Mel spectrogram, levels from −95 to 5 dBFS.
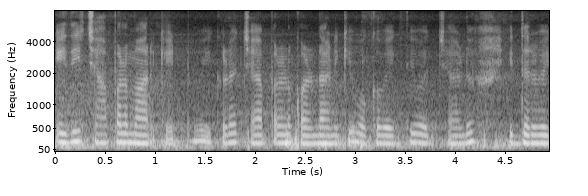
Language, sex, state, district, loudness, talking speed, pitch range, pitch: Telugu, female, Andhra Pradesh, Krishna, -15 LUFS, 145 wpm, 170-190 Hz, 180 Hz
